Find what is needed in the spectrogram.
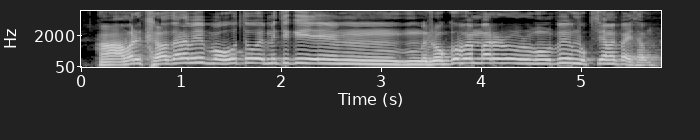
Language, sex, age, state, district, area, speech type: Odia, male, 45-60, Odisha, Dhenkanal, rural, spontaneous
